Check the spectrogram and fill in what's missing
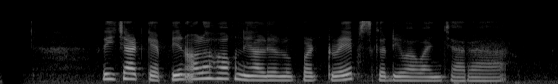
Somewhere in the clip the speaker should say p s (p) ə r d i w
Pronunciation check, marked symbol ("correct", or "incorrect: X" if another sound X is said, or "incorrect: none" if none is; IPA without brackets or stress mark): incorrect: k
